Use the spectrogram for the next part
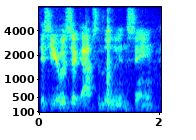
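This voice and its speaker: A man's voice: on the low side, fairly even intonation, fairly quick. A man who is a DJ talking about his year as a guest on a podcast, in a laid-back, casual way full of slang. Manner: laid-back, loose slang-filled talk. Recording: roomy, distant mic, faint noise.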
